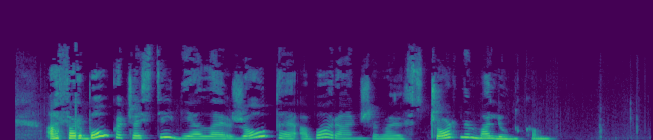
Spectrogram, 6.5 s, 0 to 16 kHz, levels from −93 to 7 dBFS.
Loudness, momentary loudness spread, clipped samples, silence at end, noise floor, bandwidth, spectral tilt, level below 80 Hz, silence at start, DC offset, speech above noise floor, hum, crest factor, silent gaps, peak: -22 LUFS; 15 LU; under 0.1%; 1 s; -61 dBFS; 11 kHz; -5.5 dB/octave; -72 dBFS; 0.25 s; under 0.1%; 40 dB; none; 20 dB; none; -2 dBFS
